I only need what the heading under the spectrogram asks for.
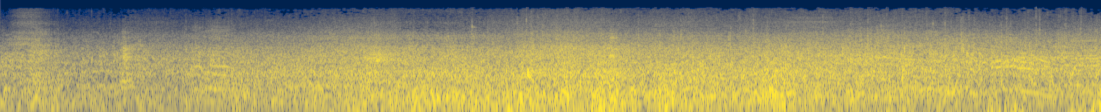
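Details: Steady surf and wind roar throughout, with no clear animal calls standing out.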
